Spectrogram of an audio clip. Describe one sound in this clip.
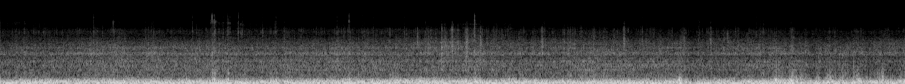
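Wind rushes and buffets loudly past a moving bike.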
